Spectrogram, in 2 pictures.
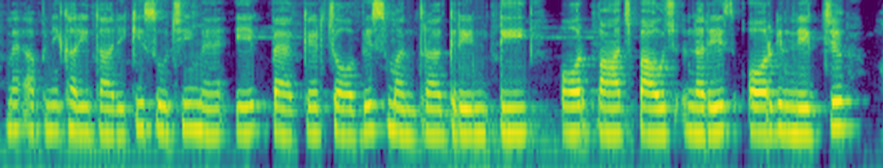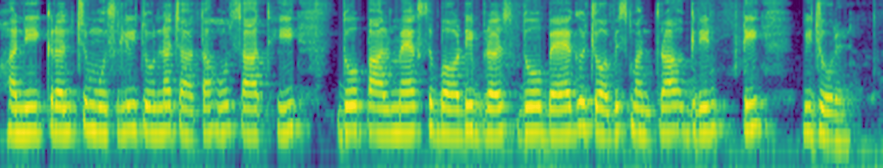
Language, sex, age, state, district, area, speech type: Hindi, female, 18-30, Madhya Pradesh, Gwalior, rural, read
